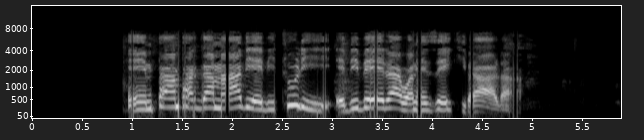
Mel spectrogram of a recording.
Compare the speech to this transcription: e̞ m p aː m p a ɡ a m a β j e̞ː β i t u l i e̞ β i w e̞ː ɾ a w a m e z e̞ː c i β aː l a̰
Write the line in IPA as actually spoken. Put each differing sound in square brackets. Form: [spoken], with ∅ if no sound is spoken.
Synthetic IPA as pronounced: e̞ m p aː m p a ɡ a m a β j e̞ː β i t u l i e̞ β i [β] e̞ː ɾ a w a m e z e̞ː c i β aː l a̰

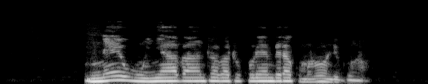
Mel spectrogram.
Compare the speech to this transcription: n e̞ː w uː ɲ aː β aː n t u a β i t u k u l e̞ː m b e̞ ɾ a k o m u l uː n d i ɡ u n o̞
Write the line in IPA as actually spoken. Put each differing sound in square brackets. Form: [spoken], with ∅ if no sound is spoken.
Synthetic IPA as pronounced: n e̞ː w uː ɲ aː β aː n t u a β [a] t u k u l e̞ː m b e̞ ɾ a k [u] m u l uː n d i ɡ u n o̞

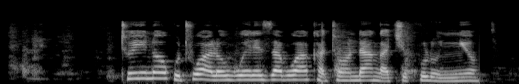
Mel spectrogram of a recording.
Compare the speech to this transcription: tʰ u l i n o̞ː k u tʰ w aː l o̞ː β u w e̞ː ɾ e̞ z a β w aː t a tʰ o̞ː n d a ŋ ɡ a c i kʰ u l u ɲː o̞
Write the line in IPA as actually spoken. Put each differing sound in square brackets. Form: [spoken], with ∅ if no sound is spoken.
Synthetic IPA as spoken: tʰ u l i n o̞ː k u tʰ w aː l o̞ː β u w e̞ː ɾ e̞ z a β w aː [k] a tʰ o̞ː n d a ŋ ɡ a c i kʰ u l u ɲː o̞

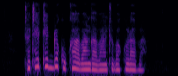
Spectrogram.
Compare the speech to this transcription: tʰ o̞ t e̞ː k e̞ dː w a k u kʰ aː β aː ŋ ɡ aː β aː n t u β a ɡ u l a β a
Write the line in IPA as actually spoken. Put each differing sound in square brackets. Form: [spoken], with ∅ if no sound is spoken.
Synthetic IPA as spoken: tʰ o̞ t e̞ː k e̞ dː w a k u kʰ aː β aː ŋ ɡ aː β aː n t u β a [k] u l a β a

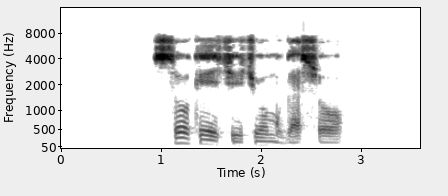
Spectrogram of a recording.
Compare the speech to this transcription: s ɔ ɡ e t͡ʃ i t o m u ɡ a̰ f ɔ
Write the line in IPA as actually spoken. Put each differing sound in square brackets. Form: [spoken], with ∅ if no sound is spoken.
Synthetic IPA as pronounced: s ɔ [k] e t͡ʃ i [t͡ʃ] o m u ɡ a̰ [s] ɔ

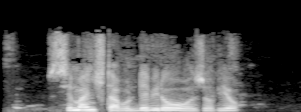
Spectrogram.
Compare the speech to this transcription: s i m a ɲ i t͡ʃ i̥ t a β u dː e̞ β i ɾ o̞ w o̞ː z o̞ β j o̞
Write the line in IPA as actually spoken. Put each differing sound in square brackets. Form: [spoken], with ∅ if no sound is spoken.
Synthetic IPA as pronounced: s i m a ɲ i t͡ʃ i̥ t a β u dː e̞ β i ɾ o̞ w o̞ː z o̞ β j o̞

